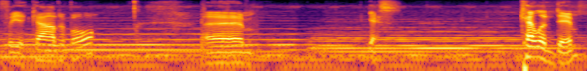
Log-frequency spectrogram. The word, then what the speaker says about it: Celondim: you cardor um yes Kell andm even though it begins with the c it's pronounced Kell so bit more Elish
